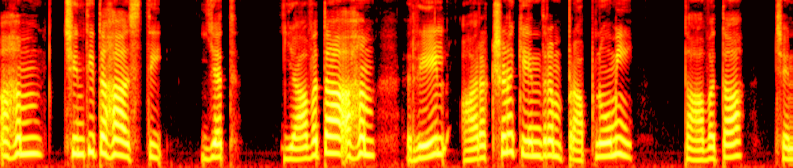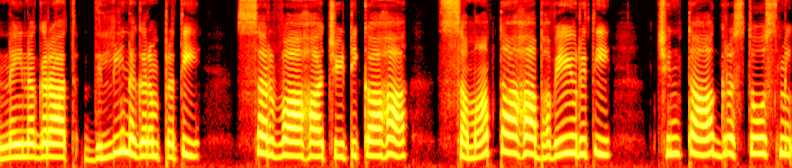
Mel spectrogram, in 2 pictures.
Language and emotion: Sanskrit, fearful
